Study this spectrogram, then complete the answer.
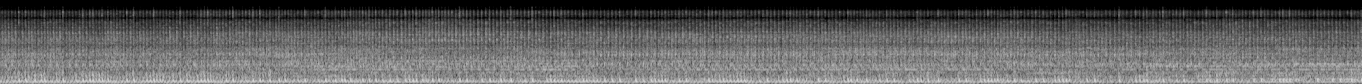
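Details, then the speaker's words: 1971 Arctic Cat fan-cooled drag sled engine, first run: rough uneven clatter, low rumble and clunking; cause unknown, owner suspects the cooling fan. "it's got a pretty noisy uh it's like a clunking sound I'm sure you can hear it I don't know what that is"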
